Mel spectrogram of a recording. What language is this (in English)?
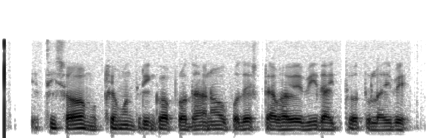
Odia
